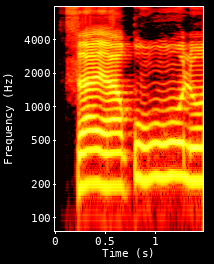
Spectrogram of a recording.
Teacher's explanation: یہاں واو ساکن سے پہلے پیش ہے تو حروف مدہ واو ہے، ایک الف کے برابر اس کو کھینچنا ہے · سین میں سیٹی کی آواز پیدا کریں گے، سین کو دبانا ہے تشدید کی وجہ سے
